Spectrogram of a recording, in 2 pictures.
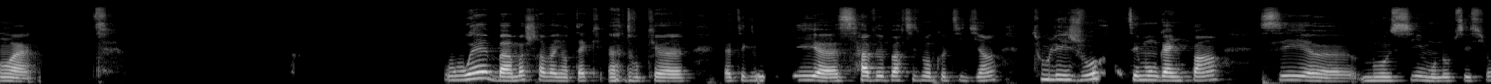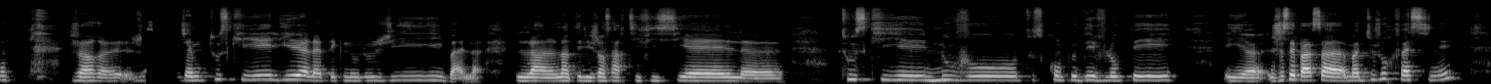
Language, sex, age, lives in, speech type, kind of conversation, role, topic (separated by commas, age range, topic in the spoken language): French, female, 35-39, Spain, conversation, unstructured, none, Comment la technologie change-t-elle ta vie quotidienne ?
